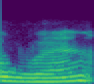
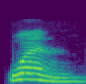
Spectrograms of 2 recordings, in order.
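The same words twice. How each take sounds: First: The tone is not a sharp fall. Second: The tone falls sharply and clearly. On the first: It means to kiss. "when yang artinya mencium" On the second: It means to ask. "nada empat, nada empatnya harus jelas banget ya"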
